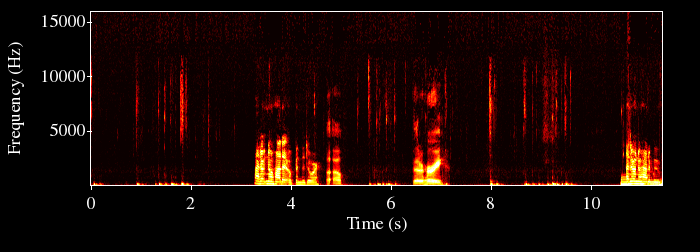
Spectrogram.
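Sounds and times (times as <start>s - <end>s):
typing on a computer keyboard: 0.0s - 3.0s, 5.3s - 6.2s, 7.1s - 9.7s
speech: 3.3s - 5.2s, 6.4s - 7.2s, 10.8s - 11.4s.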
